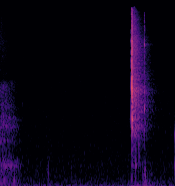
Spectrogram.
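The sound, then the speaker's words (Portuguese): After a quiet pause, the trigger of an airsoft Glock pistol with an extended magazine and no pellets loaded gives one sharp click, quickly followed by a softer second mechanical click, a dry fire. “E temos aqui uma pistola com um pente estendido, uma Glock. E vamos. Nota-se não tem balas.”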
